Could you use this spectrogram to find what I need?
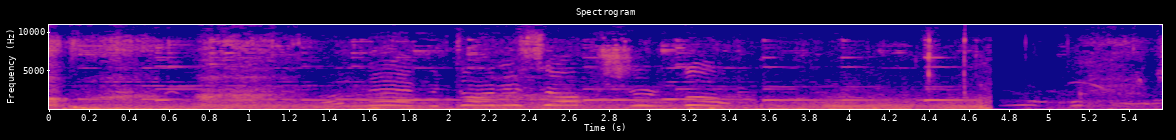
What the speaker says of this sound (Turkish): Şu keçilerin boynundaki çıngırak sesi bile ne kadar titreşimini yükseltiyor insanın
